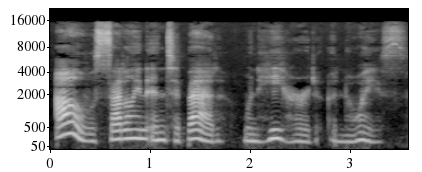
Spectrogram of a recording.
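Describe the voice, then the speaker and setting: A woman reading a children's storybook aloud in expressive narration. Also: on the low side, unhurried, a little hiss or hum. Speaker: storybook reader.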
